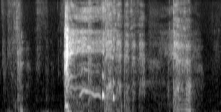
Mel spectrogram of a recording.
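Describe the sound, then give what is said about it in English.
Breathy, gurgling bursts of bubbles blown through a straw into water, one long irregular bubbling run followed by a shorter burst, fairly loud with no talking. “Oh, I'm making bubbles. Can you hear it?”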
